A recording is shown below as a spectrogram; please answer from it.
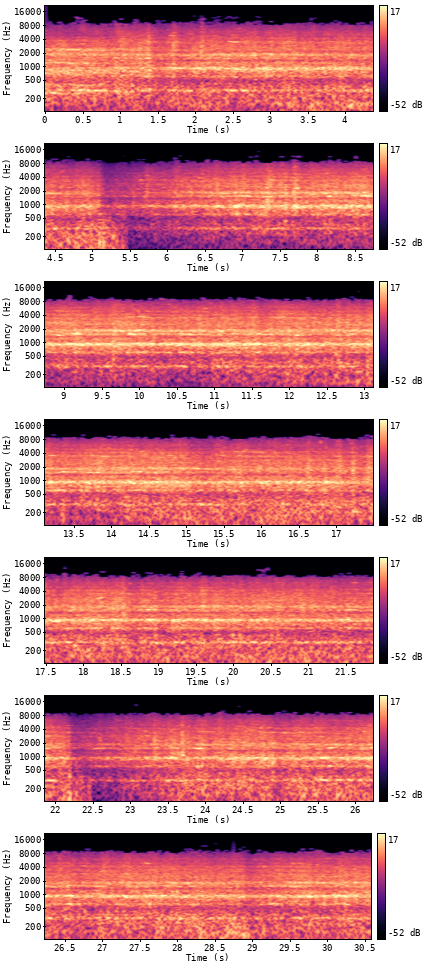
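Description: A long freight train of open wagons, hauled by electric locomotives, rolling past close by at speed. Wheels rumble steadily on the rails with a clickety-clack and a steady ringing tone. The sound dips briefly twice.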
